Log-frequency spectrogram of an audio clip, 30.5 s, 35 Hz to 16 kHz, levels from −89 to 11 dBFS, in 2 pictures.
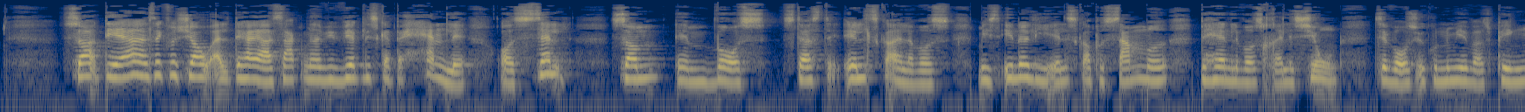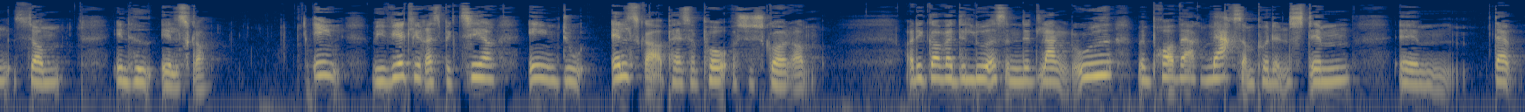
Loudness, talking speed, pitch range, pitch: -21 LUFS, 165 wpm, 185-225 Hz, 200 Hz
